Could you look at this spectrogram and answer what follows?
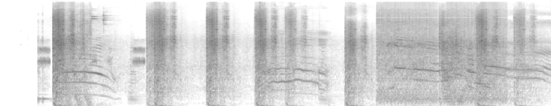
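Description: Gunfire in the World War II strategy game Close Combat: Panthers in the Fog, loud sharp bursts and volleys repeating in clusters, with a sustained stretch of continuous firing near the end.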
